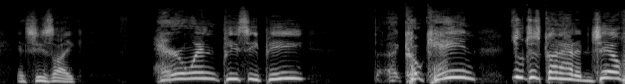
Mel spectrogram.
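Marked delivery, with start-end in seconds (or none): 1.5-6.3 slow, high-pitched, drawn-out, hollered yell. Retelling what a lady said to the patient in the next bed: imitating someone yelling. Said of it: "yelling at you for somebody else".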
